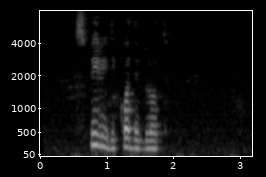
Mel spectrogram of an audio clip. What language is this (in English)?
Cameroon Pidgin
